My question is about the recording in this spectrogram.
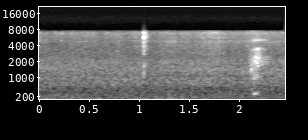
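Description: Faint, steady background hiss and low rumble, with a single short click about a second in.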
